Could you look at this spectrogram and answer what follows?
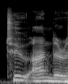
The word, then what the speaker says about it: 2UNDR: Well, look, essentially – Two Under, and the under is spelt UNDR, and it has a great logo.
